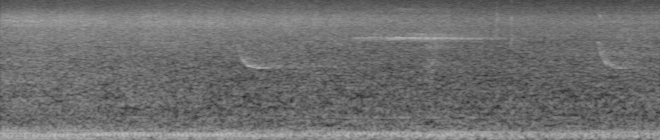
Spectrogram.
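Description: Steady low rumble of a running engine, as from nearby traffic. Two short high chirps fall in pitch, about two and a half seconds apart, and a brief thin high tone sounds in the middle.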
